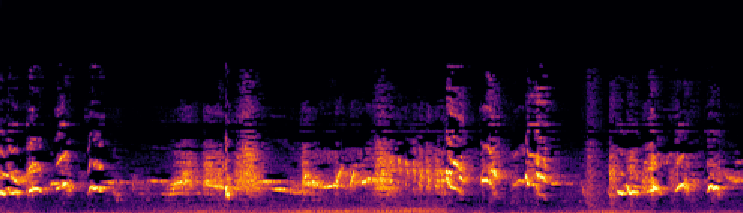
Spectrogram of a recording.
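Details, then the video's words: White-rumped shama song packed with imitated phrases, delivered loud and continuous: dense high chattering and whistled notes, a brief quieter stretch midway, faint low droning tones underneath. "Suara Burung Kacer Gacor full isian Nembak"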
